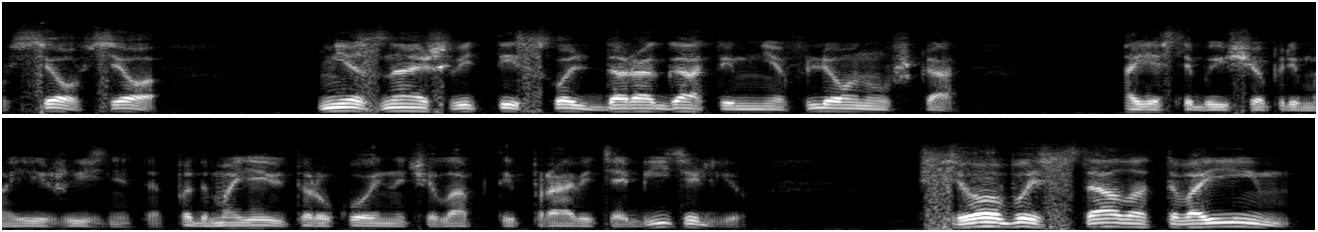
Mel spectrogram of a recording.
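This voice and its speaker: A man's voice: deep voice, no room sound, pitched above the performer's own voice. A man reading the part of a stern but loving elderly abbess in solemn, archaic speech. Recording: dull, dry lo-fi recording.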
